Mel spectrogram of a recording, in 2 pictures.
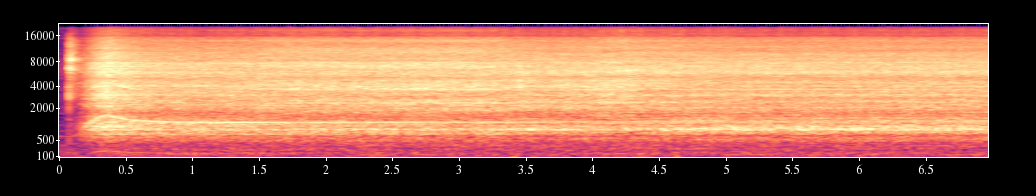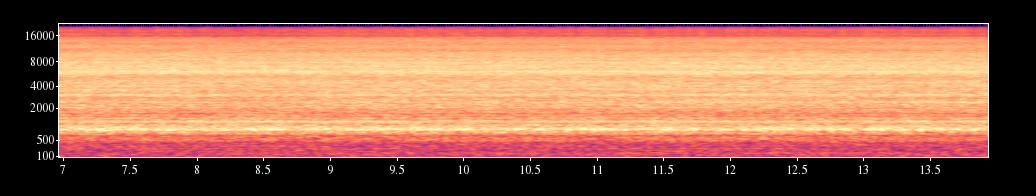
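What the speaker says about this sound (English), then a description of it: "with my blow dryer in a cool setting, same thing, I just push down the lace" A handheld blow dryer on its cool setting, aimed at the lace edge of a frontal wig, gives a loud, steady whooshing whir close by, unbroken for the whole stretch with no talking.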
